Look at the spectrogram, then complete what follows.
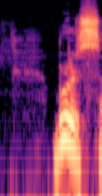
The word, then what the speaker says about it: bourse: 부어스는 어제 저녁에 라면 먹고 자니까 아침에 얼굴이 부었어.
